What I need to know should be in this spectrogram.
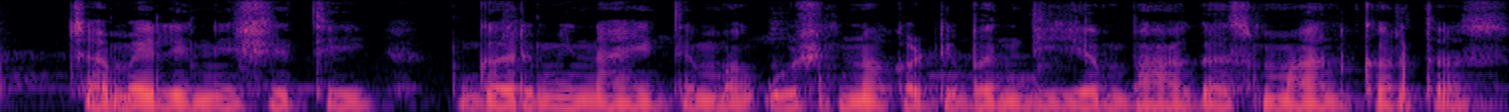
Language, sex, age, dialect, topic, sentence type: Marathi, male, 18-24, Northern Konkan, agriculture, statement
